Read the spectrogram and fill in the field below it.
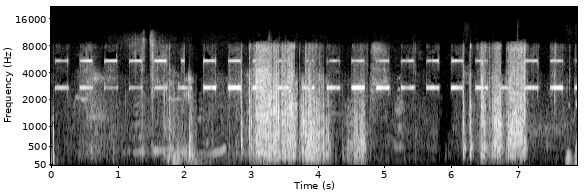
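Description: An RC car beeps repeatedly in steady, evenly spaced electronic tones that carry through loud bursts of handling noise and nearby talk.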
